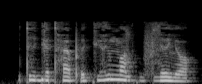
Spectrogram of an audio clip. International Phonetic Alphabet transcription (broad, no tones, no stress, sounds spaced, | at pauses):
t i ɡʲ æ tʰ æ pʼ e kʲ æ̤ lʲ ŋ ɒ z kʷ æ̤ f z e lʲ ɒ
